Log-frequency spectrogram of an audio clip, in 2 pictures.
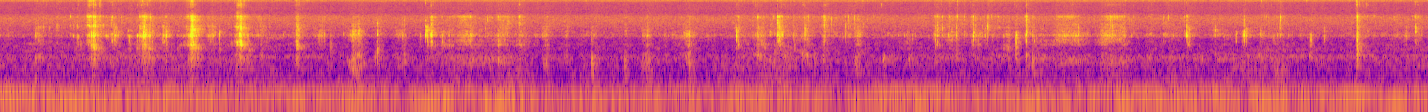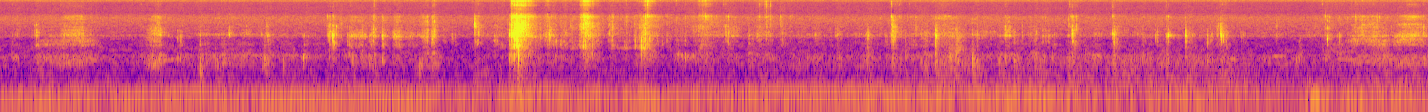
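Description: Close-up eating sounds: wet chewing of rice and potato curry, with many short crisp crunching bites. The loudest crunch comes about two-thirds of the way through.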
